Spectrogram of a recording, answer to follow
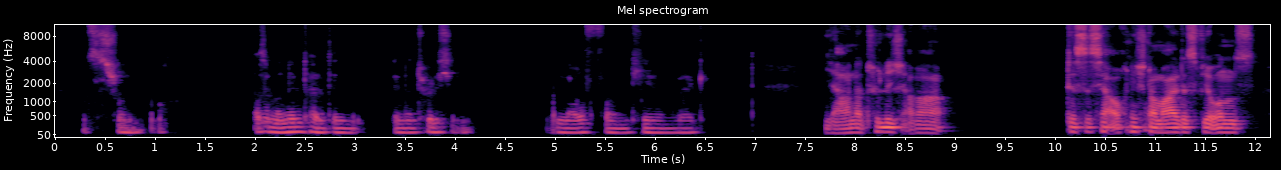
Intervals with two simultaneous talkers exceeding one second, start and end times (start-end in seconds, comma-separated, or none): none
